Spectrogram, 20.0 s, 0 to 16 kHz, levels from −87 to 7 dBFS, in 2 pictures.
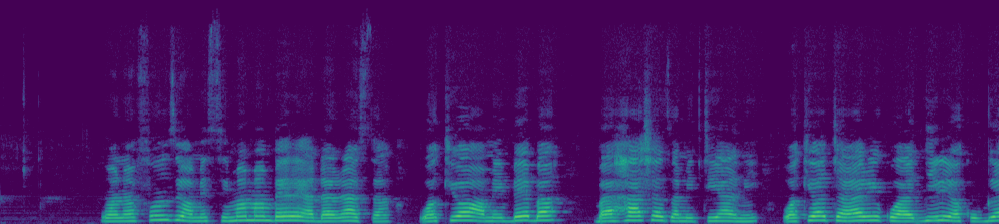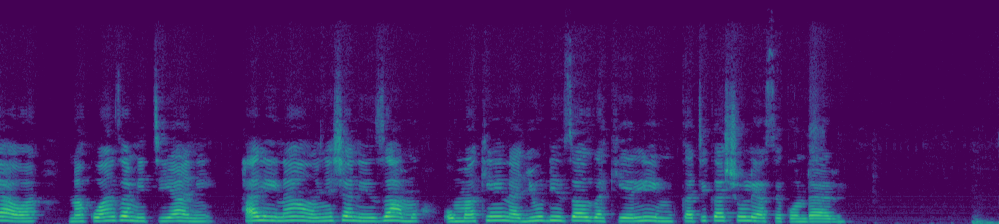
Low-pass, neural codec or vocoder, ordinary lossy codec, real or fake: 14.4 kHz; none; Opus, 64 kbps; real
